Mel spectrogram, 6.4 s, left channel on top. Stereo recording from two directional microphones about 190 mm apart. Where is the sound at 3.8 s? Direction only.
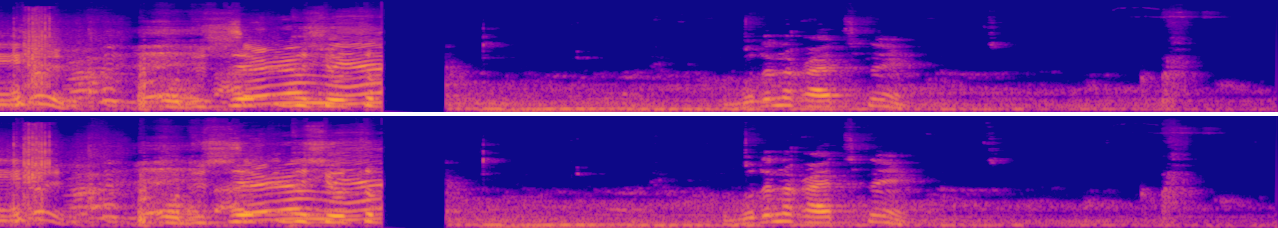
30° right (ahead or behind).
